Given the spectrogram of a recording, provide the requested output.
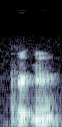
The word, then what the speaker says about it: Kirchner: Last name, Kirchner, Kirchner. So the CH is pronounced like a T.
